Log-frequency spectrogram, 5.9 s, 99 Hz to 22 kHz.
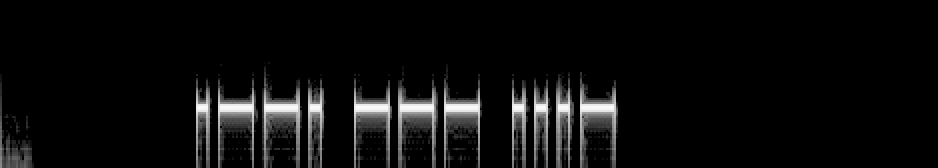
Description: Morse code, heard as a keyed tone, about 17 wpm, 700 Hz. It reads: POV
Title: USA Call Sign Postfixes - 3 Letters 17wpm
